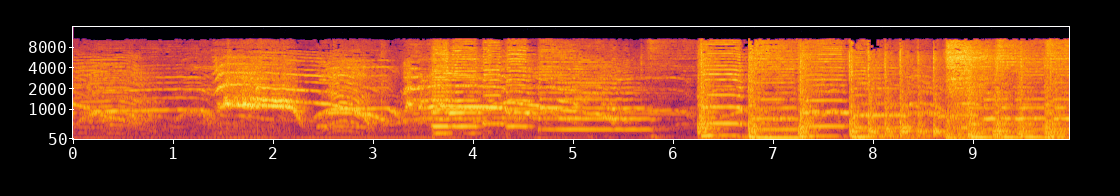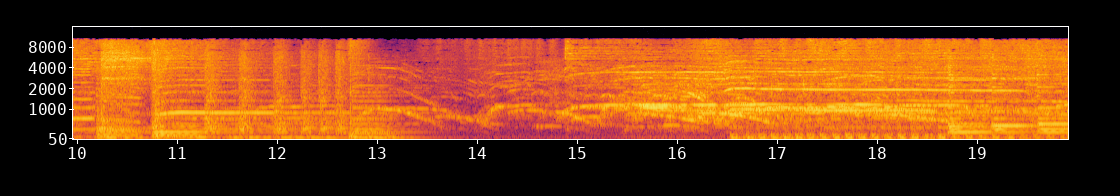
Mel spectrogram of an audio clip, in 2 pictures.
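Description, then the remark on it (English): A crowd of many voices shouts and cheers loudly and continuously, with excited yells and whoops rising over one another in a dense, energetic roar that swells and dips briefly before surging again. “He's telling us to say the reason why we are shouting for joy is because God is excited at your prosperity.”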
